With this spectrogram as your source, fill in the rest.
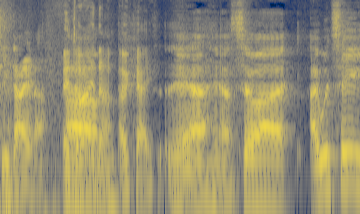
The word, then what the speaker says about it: Edina: How would you describe Edina at that time? Well, it's pronounced Edina.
